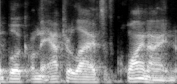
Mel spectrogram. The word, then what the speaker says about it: quinine: on the afterlives of quinine or what some pronounce as queening queenies is an anti-malarial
